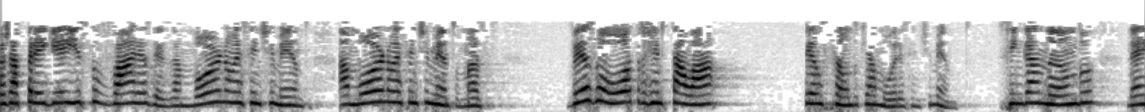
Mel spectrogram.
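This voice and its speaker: A young woman giving a sermon in an earnest, conversational way, talking straight to her congregation. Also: high voice. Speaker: preacher. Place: church hall. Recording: dull lo-fi sound with long hall reverb.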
